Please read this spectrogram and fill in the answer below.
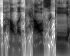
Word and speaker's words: Pawlikowski: This film was written and directed by Pawlikowski, I believe is how you say his name.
